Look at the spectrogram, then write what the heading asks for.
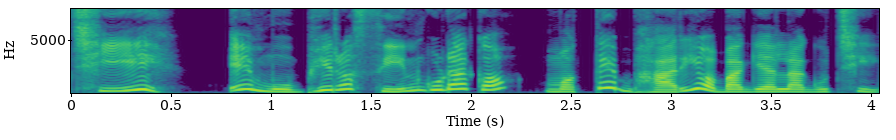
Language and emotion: Odia, disgusted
